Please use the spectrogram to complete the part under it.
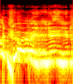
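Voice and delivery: laughing so hard the words squeak out. Real, not acted. Friend laughing while picturing Maddie stomping at the camera.

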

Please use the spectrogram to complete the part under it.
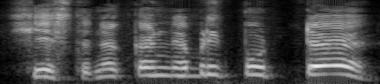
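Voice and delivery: high, loud panicked shriek; wife screams. A narrator's reading. Wife hiding the priest shrieks in panic. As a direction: shriek it out in alarm. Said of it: "skrek kjerringa".

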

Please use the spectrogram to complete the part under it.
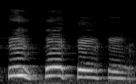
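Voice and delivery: a high laugh; mocking laugh. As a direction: giggle at your own joke. Petey laughing.

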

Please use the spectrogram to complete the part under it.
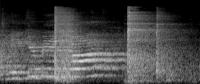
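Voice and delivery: usual speaking voice

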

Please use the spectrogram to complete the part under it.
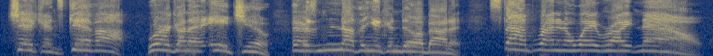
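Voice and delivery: loud, high, slow yelling at chickens; big frustrated bellow; desperate shout. Acted. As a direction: shout them into surrender.

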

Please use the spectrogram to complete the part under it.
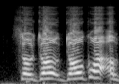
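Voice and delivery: ordinary talk

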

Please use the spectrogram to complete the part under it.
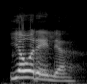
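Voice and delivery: ordinary delivery

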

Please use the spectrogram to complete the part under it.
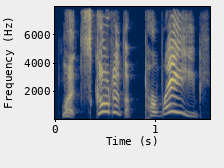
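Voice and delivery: high, loud eager voice; excited suggestion. Acted. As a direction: pitch the idea with glee. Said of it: "he said".

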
